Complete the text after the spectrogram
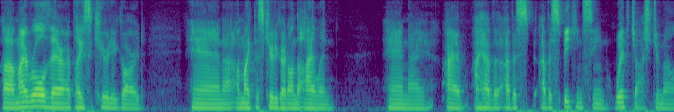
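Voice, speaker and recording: Speaking with a Californian accent, a man goes at a very fast pace. His pitch is medium. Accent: Californian American English. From San Jose, California (Bay Area). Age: 20s. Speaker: actor. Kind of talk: casual chat. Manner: halting, repeats words; animated.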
